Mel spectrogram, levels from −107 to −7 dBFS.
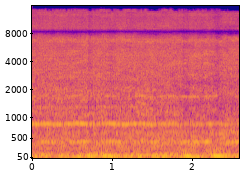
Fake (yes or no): yes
